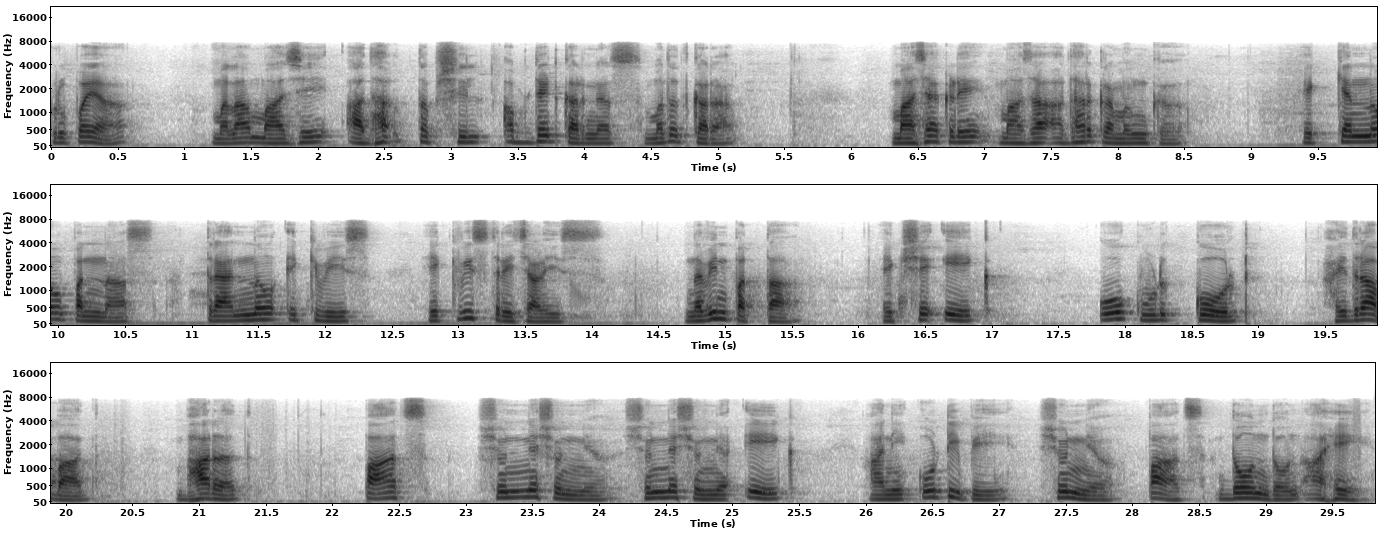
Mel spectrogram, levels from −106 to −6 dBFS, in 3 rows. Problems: constant background noise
